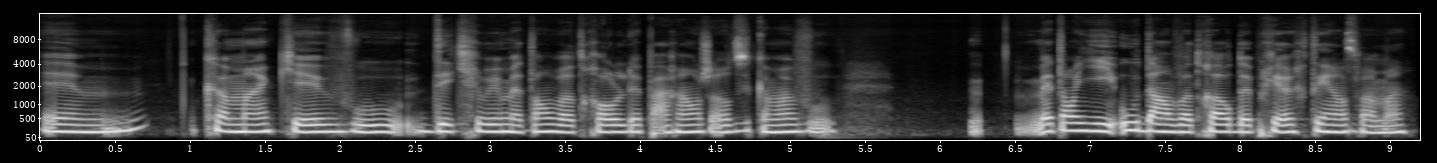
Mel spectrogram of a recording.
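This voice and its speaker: Gravelly, flat-voiced Québécois woman host. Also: lowish voice, moderate pace, dry recording, studio quality. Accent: Québécois French. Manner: relaxed, teasing, asks questions. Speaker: podcast host. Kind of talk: casual podcast interview.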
